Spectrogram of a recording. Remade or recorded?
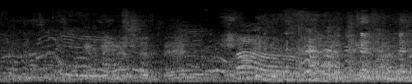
remade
